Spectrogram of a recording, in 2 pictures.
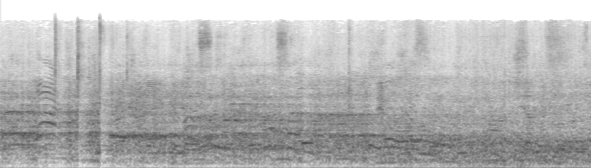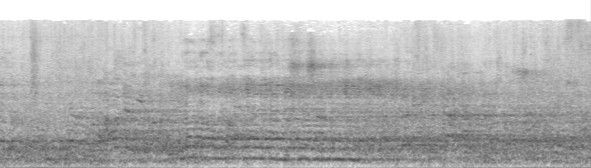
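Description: A crowd chatters and murmurs throughout a large echoing hall.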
